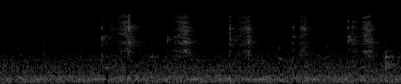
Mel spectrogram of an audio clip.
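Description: A kitchen utensil scraping at food in short, quick strokes, about eight of them irregularly spaced, starting about a second in.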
